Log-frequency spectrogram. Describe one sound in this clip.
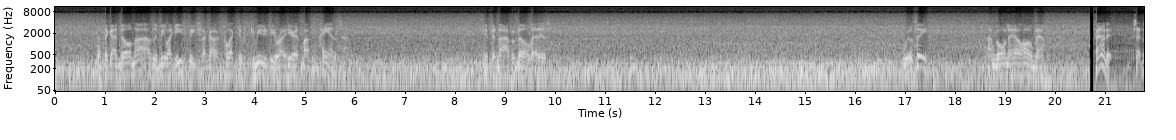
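Water splashes steadily from a fountain.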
